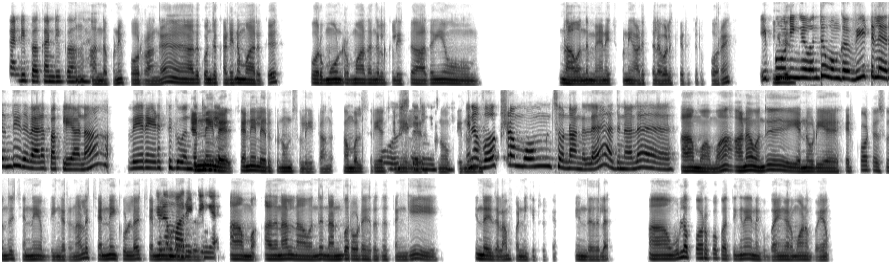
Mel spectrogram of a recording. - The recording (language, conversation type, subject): Tamil, podcast, ஒரு வேலை அல்லது படிப்பு தொடர்பான ஒரு முடிவு உங்கள் வாழ்க்கையை எவ்வாறு மாற்றியது?
- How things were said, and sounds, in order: other background noise; in English: "கம்பல்சரியா"; tapping; in English: "வொர்க் ப்ரம் ஹோம்னு"; in English: "ஹெட் குவார்ட்டர்ஸ்"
